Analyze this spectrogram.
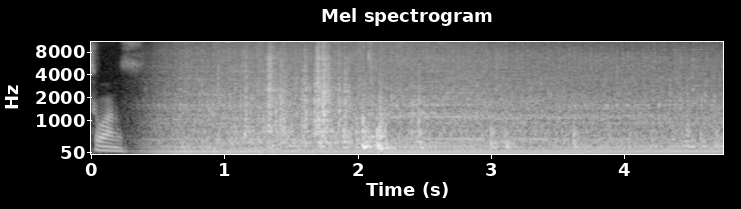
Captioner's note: engine revving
